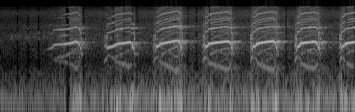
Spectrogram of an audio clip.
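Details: At dusk at Fraser Point, young bald eagle siblings quarrel over perching spots on branches near the nest: seven loud, shrill, harmonic calls, each opening with a sharp downward sweep, repeated roughly every half second.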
